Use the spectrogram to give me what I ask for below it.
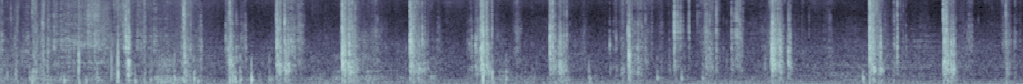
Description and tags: SKI WALKING
Sound of Children Skis while walking to the lift
Bindings, Ski, Skis, Sound, Winter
